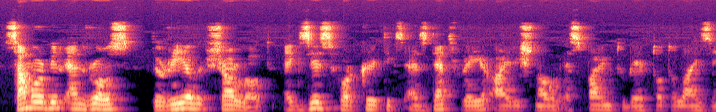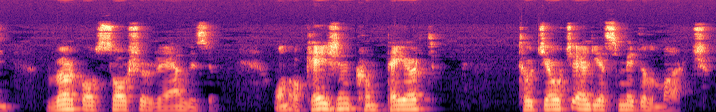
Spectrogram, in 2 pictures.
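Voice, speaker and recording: A man reading a scholarly text aloud as a lecture, halting and restarting on long words. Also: mid-range voice, a little mellow. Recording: dull lo-fi audio.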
